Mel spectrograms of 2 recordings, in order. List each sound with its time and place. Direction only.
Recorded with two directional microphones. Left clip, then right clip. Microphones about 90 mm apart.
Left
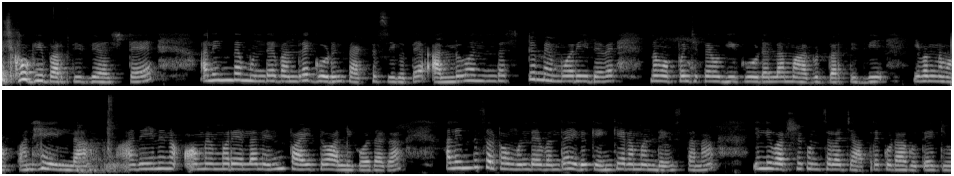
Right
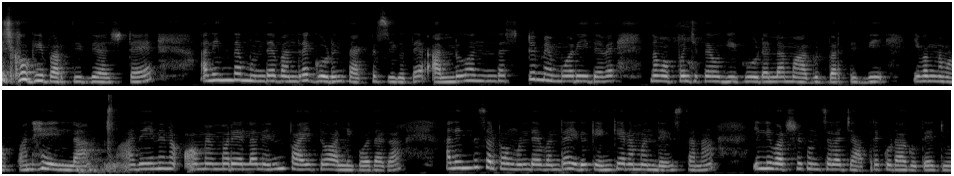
0.0 s a woman's voice: 25° right (ahead or behind)
13.9 s a woman's voice: 20° right (ahead or behind)
14.4 s speech: 40° right (ahead or behind)
15.3 s a woman's voice: 25° right (ahead or behind)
